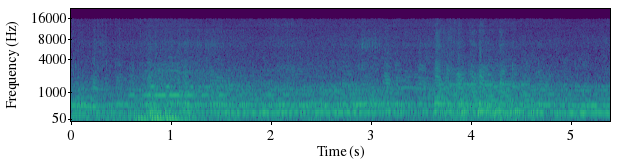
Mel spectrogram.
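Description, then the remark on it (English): A dense swarm of bees drones steadily while sucking the last of the moisture from a muddy hole, a continuous layered buzzing with no pauses and no voices, swelling slightly at moments. “Now a swarm of bees suck the last of the moisture from a muddy hole.”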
